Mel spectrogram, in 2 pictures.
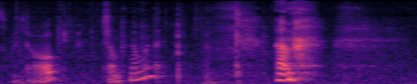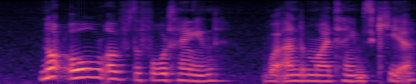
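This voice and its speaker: A woman with a New Zealand accent speaks at a medium pitch with lively intonation, big swings in loudness, and long, frequent pauses. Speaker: substance use practitioner. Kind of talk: recorded conference presentation.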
